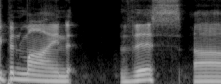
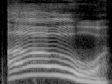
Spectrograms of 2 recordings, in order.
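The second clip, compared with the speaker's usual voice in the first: surprised; 11 semitones higher, 4 dB louder than usual. Real, not acted. Surprised by the lapis slot.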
